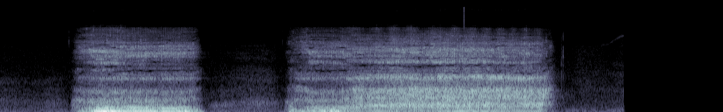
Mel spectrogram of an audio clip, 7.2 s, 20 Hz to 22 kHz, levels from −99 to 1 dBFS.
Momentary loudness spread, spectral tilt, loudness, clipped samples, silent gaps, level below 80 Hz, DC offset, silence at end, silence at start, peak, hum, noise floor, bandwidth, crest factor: 17 LU; -8 dB/octave; -24 LUFS; under 0.1%; none; -26 dBFS; under 0.1%; 1.7 s; 0.75 s; -4 dBFS; none; -63 dBFS; 6.4 kHz; 20 dB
